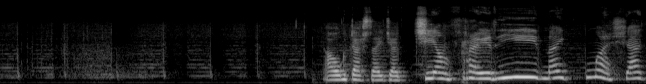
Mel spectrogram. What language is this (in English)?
Romanian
